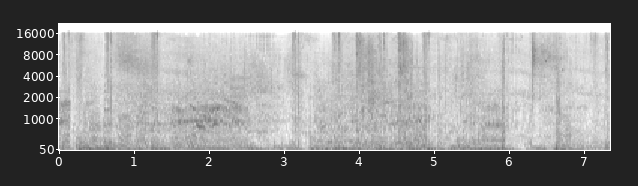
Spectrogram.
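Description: Arrows whoosh and strike with sharp thuds.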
